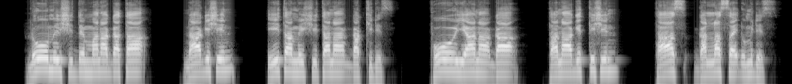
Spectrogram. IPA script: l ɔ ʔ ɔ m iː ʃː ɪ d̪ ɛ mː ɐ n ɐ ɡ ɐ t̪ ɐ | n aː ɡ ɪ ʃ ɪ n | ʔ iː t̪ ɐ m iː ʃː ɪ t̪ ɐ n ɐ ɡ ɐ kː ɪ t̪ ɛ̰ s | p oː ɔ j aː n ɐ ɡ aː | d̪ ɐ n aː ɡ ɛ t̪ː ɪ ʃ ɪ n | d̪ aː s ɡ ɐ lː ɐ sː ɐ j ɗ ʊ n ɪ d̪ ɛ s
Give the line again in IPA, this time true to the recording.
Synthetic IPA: l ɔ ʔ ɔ m iː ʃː ɪ d̪ ɛ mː ɐ n ɐ ɡ ɐ t̪ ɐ | n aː ɡ ɪ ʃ ɪ n | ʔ iː t̪ ɐ m iː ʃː ɪ t̪ ɐ n ɐ ɡ ɐ kː ɪ d̪ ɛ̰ s | p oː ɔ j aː n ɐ ɡ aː | t̪ ɐ n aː ɡ ɛ t̪ː ɪ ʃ ɪ n | t̪ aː s ɡ ɐ lː ɐ sː ɐ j ɗ ʊ m ɪ d̪ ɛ s

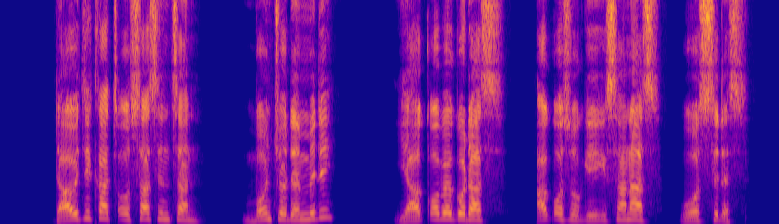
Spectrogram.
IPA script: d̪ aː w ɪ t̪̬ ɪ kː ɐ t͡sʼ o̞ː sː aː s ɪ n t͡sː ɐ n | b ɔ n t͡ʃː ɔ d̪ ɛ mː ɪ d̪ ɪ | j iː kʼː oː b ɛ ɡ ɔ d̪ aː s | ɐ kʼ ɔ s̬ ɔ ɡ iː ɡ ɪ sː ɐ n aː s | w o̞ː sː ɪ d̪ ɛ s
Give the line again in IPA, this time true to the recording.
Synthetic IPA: d̪ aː w ɪ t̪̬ ɪ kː ɐ t͡sʼ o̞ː sː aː s ɪ n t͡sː ɐ n | b ɔ n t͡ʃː ɔ d̪ ɛ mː ɪ d̪ ɪ | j aː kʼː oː b ɛ ɡ ɔ d̪ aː s | ɐ kʼ ɔ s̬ ɔ ɡ iː ɡ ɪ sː ɐ n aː s | w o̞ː sː ɪ d̪ ɛ s

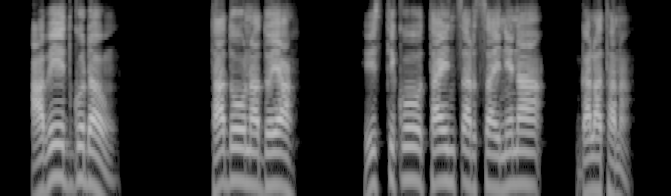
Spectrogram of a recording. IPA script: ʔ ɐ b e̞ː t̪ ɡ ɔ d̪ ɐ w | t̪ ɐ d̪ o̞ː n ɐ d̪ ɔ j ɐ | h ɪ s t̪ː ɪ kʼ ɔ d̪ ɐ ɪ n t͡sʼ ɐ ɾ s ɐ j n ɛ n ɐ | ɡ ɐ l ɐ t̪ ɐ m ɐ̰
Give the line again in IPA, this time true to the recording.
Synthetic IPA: ʔ ɐ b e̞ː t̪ ɡ ɔ d̪ ɐ w | t̪ ɐ d̪ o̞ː n ɐ d̪ ɔ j ɐ | h ɪ s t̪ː ɪ k ɔ t̪ ɐ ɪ n t͡sʼ ɐ ɾ s ɐ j n ɛ n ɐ | ɡ ɐ l ɐ t̪ ɐ n ɐ̰

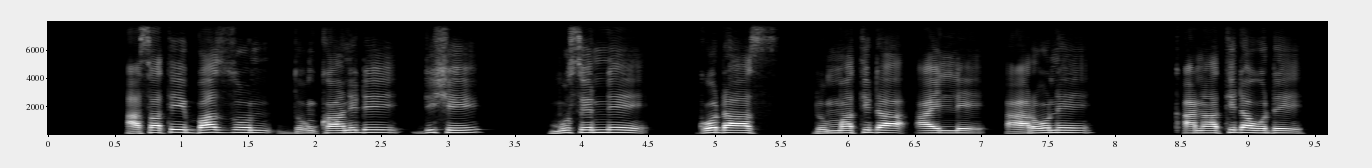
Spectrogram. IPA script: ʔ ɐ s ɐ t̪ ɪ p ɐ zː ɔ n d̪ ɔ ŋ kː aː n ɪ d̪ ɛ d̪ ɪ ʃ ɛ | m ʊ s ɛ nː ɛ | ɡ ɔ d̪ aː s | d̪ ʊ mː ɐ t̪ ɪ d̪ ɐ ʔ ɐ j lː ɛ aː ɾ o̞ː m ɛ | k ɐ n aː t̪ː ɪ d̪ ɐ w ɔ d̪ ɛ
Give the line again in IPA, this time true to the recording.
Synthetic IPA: ʔ ɐ s ɐ t̪ ɪ b ɐ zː ɔ n d̪ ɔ ŋ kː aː n ɪ d̪ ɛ d̪ ɪ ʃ ɛ | m ʊ s ɛ nː ɛ | ɡ ɔ d̪ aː s | d̪ ʊ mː ɐ t̪ ɪ d̪ ɐ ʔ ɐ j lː ɛ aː ɾ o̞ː n ɛ | kʼ ɐ n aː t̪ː ɪ d̪ ɐ w ɔ d̪ ɛ

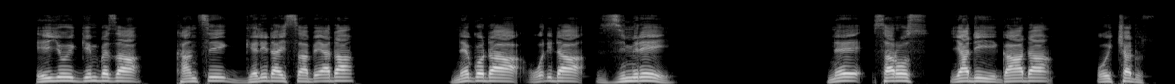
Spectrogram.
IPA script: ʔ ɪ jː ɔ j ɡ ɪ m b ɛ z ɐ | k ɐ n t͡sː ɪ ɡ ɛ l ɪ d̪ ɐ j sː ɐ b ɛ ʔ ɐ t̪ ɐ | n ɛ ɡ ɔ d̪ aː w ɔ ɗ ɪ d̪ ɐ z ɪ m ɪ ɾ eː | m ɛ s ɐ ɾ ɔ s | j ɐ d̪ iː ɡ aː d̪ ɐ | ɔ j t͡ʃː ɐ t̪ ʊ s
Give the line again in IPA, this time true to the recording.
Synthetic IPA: ʔ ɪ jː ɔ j ɡ ɪ m b ɛ z ɐ | k ɐ n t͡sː ɪ ɡ ɛ l ɪ d̪ ɐ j sː ɐ b ɛ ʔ ɐ d̪ ɐ | n ɛ ɡ ɔ d̪ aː w ɔ ɗ ɪ d̪ ɐ z ɪ m ɪ ɾ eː | n ɛ s ɐ ɾ ɔ s | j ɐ d̪ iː ɡ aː d̪ ɐ | ɔ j t͡ʃː ɐ d̪ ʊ s

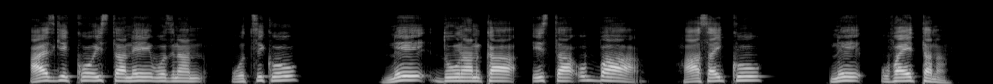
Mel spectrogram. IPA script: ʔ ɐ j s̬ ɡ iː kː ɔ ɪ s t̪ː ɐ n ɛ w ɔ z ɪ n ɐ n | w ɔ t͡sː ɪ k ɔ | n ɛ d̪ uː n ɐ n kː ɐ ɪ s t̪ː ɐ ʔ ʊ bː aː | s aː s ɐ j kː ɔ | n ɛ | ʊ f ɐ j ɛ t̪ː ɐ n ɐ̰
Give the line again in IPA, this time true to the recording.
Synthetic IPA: ʔ ɐ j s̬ ɡ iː kː ɔ ɪ s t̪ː ɐ n ɛ w ɔ z ɪ n ɐ n | w ɔ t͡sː ɪ k ɔ | n ɛ d̪ uː n ɐ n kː ɐ ɪ s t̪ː ɐ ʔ ʊ bː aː | h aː s ɐ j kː ɔ | n ɛ | ʊ f ɐ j ɛ t̪ː ɐ n ɐ̰

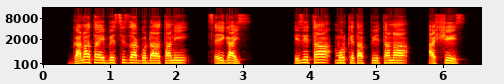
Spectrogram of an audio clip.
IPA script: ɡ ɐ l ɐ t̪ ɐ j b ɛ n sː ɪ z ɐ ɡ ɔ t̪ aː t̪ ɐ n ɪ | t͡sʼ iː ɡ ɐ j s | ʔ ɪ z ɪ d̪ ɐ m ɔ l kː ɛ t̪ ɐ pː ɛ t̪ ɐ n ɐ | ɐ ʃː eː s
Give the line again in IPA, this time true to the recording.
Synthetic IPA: ɡ ɐ l ɐ t̪ ɐ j b ɛ sː ɪ z ɐ ɡ ɔ d̪ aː t̪ ɐ n ɪ | t͡sʼ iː ɡ ɐ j s | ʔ ɪ z ɪ t̪ ɐ m ɔ ɾ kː ɛ t̪ ɐ pː ɛ t̪ ɐ n ɐ | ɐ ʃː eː s

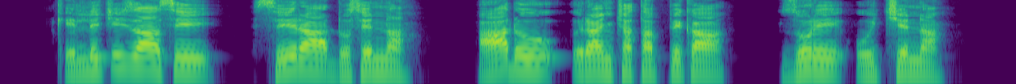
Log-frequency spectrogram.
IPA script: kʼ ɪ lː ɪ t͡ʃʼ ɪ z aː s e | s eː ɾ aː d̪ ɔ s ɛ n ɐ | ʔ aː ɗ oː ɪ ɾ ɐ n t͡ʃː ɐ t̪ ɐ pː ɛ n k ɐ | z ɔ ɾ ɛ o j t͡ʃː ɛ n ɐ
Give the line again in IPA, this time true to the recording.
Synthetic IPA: kʼ ɪ lː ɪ t͡ʃʼ ɪ z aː s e | s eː ɾ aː d̪ ɔ s ɛ nː ɐ | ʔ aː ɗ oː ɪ ɾ ɐ n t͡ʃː ɐ t̪ ɐ pː ɛ k ɐ | z ɔ ɾ ɛ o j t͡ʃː ɛ nː ɐ

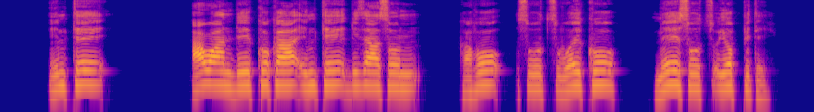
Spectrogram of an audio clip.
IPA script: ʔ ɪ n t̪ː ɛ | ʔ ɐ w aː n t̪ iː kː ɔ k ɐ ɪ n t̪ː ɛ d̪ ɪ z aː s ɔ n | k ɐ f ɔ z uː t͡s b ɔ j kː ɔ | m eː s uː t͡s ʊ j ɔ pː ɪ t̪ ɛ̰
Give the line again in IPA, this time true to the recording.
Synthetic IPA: ʔ ɪ n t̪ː ɛ | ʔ ɐ w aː n d̪ iː kː ɔ k ɐ ɪ n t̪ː ɛ d̪ ɪ z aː s ɔ n | k ɐ f ɔ s uː t͡s w ɔ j kː ɔ | m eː s uː t͡s ʊ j ɔ pː ɪ t̪ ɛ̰

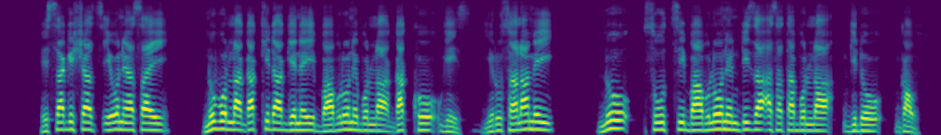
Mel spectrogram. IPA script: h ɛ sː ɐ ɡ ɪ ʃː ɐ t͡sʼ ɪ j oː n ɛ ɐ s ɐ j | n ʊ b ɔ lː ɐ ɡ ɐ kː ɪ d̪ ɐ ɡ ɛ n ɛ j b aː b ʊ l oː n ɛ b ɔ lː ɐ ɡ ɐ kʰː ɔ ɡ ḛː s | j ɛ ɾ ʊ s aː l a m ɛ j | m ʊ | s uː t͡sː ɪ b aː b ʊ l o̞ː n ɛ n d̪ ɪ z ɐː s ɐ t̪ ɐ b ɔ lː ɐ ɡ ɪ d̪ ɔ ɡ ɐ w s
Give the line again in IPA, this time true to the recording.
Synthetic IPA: h ɛ sː ɐ ɡ ɪ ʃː ɐ t͡sʼ ɪ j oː n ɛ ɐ s ɐ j | n ʊ b ɔ lː ɐ ɡ ɐ kː ɪ d̪ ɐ ɡ ɛ n ɛ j b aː b ʊ l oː n ɛ b ɔ lː ɐ ɡ ɐ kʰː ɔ ɡ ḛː s | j ɛ ɾ ʊ s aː l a m ɛ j | n ʊ | s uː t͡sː ɪ b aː b ʊ l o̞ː n ɛ n d̪ ɪ z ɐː s ɐ t̪ ɐ b ɔ lː ɐ ɡ ɪ d̪ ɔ ɡ ɐ w s

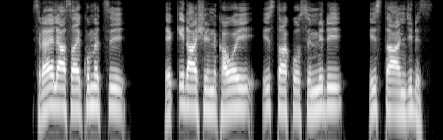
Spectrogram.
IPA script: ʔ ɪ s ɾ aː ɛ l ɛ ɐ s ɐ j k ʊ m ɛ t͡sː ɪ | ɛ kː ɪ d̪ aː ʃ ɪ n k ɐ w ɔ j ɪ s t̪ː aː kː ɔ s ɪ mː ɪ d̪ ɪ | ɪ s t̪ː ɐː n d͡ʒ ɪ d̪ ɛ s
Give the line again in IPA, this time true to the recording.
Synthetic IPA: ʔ ɪ s ɾ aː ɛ l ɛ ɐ s ɐ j k ʊ m ɛ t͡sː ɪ | ɛ kʼː ɪ d̪ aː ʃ ɪ n k ɐ w ɔ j ɪ s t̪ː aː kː ɔ s ɪ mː ɪ d̪ ɪ | ɪ s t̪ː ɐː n d͡ʒ ɪ d̪ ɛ s

